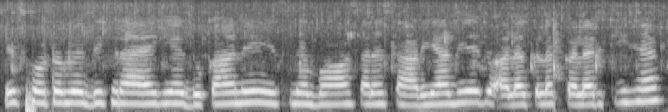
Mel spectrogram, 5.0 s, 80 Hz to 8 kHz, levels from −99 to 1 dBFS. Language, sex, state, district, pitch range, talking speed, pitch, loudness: Hindi, female, Jharkhand, Deoghar, 235-260 Hz, 285 wpm, 245 Hz, -13 LUFS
